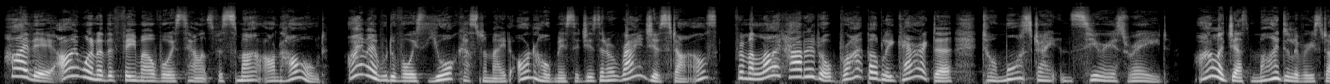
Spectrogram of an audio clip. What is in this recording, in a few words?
FEMALE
